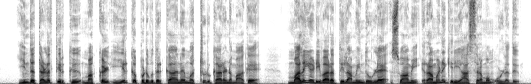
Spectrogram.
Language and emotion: Tamil, neutral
